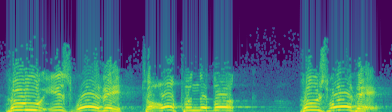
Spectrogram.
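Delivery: high, proclaiming angel's challenge; ringing acted summons; calling out. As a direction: cry it out as a preacher voicing an angel. Angel's challenge voiced by the preacher.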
